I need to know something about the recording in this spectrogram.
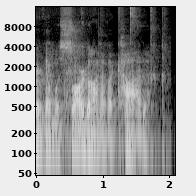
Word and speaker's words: Akkad: them was sargon of akkad it's not a cade so technically i guess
